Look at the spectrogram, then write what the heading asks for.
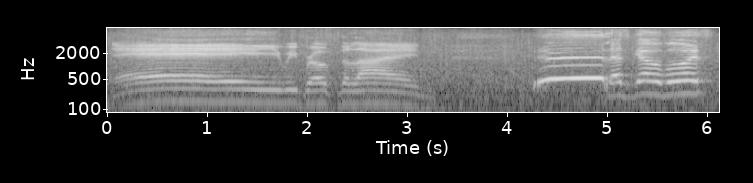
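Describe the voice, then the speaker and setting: A man hosting a casual multiplayer gameplay session, relaxed and joking, often muttering quietly to himself. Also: on the high side, very slow, highs cut off. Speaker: channel host. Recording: noisy game audio behind.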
